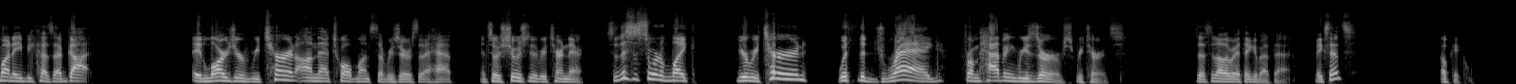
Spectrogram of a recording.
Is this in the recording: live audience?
yes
